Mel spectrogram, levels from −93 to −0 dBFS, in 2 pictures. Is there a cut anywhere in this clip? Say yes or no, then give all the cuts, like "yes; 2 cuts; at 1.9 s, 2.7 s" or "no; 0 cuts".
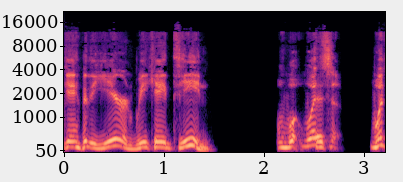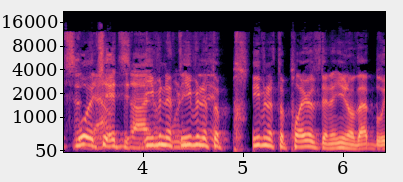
yes; 2 cuts; at 2.0 s, 5.1 s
